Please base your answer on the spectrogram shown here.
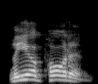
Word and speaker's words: Leopardon: Leopardon. Like Leo, like the lion, pardon.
